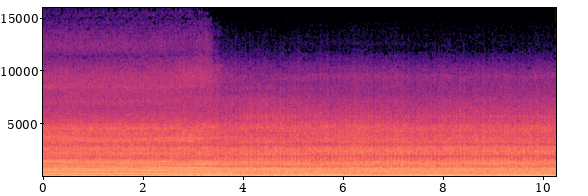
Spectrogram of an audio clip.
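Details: New air compressor (rated 15.5 A) on a newly installed 240 V 30 A basement circuit: steady low hum with even chugging settling after a few seconds of start-up; running smoothly and healthy.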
